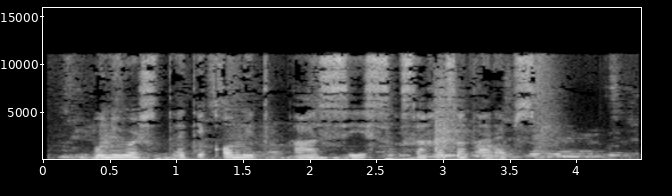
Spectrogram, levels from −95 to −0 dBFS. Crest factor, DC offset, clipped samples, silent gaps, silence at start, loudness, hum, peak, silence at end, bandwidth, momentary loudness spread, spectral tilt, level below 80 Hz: 16 dB; under 0.1%; under 0.1%; none; 0.1 s; -22 LUFS; none; -6 dBFS; 0.15 s; 11.5 kHz; 10 LU; -3.5 dB/octave; -42 dBFS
